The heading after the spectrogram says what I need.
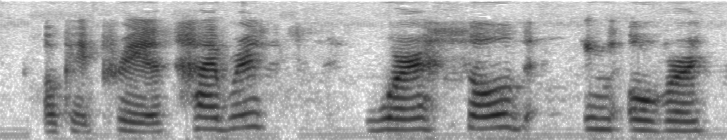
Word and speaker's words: Prius: remember um that uh Prius that I you can pronounce just like a like a Spanish Eye there okay okay but then that U you'd go back to a an American short u sound Prius Prius okay okay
